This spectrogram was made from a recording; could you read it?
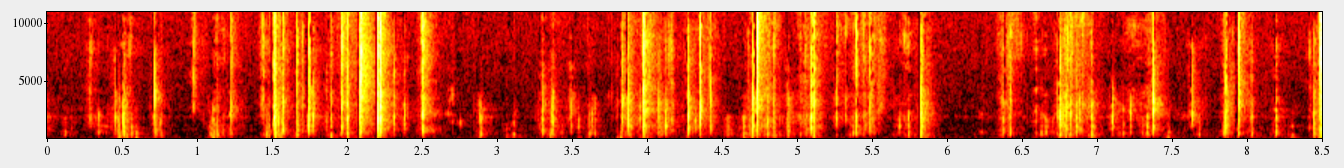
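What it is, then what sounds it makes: Plastic bag of dried chili peppers. A medium sealed printed plastic pouch full of dried chili peppers is squeezed and crinkled with fingertips and short nails. It makes a quiet, continuous run of sharp, bright crackles and crunches in uneven bursts, with very little low end.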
